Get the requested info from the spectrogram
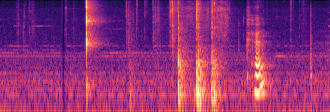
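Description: Wire cutters snipping the tail off a plastic zip tie: one sharp click about a second in. A few softer clicks and rustles follow as the mesh-wrapped wire frame is handled.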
